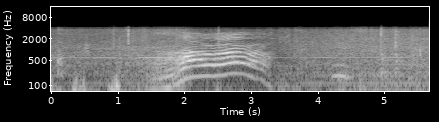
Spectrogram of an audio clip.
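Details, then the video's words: Siberian Husky howling at thunder: one long harmonic howl about a second and a half, arching up and then sliding down, following low rumbling and muffled thuds, then a brief soft whine afterward. "Siberian Husky Howls"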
